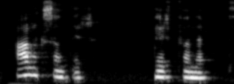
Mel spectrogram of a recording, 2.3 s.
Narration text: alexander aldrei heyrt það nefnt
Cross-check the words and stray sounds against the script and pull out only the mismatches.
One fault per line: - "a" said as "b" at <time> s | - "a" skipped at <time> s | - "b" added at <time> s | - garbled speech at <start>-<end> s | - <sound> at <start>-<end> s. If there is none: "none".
- "aldrei" skipped at 0.9 s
